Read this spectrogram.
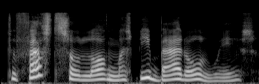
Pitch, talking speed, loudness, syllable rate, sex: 225 Hz, 185 wpm, -18 LUFS, 3.6 syllables/s, female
